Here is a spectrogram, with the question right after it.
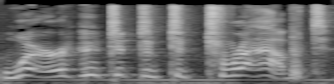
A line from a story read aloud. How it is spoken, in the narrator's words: Nicole stammered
